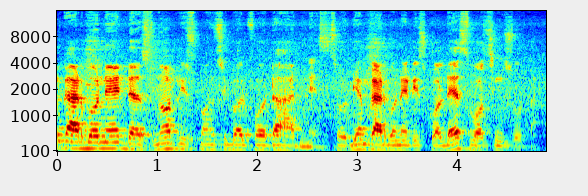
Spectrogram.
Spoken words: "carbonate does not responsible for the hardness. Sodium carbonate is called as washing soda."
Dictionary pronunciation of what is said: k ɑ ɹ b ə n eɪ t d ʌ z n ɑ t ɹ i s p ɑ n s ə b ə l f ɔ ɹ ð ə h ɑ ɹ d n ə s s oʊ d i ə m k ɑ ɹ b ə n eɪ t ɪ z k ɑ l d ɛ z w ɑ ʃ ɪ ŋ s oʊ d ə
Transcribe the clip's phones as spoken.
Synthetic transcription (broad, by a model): k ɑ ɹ b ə n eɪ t d ʌ z n ɑ t ɹ i s p ɑ n s ə b ə l f ɔ ɹ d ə h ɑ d n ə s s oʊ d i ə m k ɑ ɹ b ə n eɪ t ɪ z k ɑ l d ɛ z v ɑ s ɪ ŋ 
